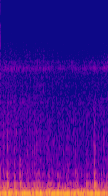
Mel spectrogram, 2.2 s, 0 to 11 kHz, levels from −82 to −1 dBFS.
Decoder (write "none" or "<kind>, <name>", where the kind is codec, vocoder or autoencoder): none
